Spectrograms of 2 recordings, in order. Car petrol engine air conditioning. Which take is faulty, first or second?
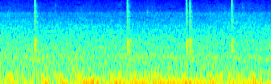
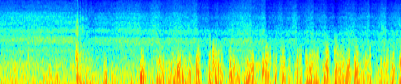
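first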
